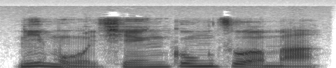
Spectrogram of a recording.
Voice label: Mandarin Conversation

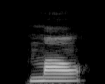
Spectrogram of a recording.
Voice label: "mao1", chinois; Cours-de-Chinois

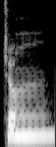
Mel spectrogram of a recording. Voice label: "zhong1", chinois; Cours de Chinois

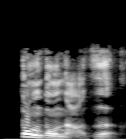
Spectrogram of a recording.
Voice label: "jian", Chinese

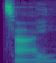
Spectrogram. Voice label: "zai2", chinois; Cours de Chinois

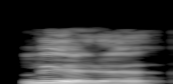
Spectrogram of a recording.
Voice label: "jian", Chinese

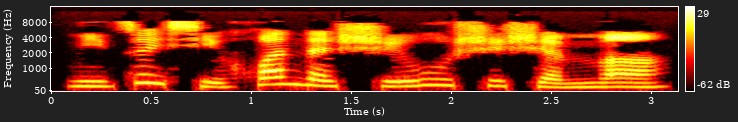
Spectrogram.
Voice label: Mandarin Conversation

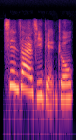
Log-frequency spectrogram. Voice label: Mandarin Conversation

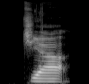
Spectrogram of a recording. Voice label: "jia1", Chinese

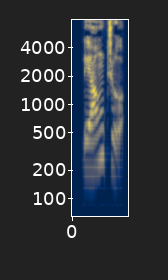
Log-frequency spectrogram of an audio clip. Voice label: "jin", Chinese

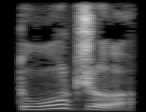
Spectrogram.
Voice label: "jin", Chinese

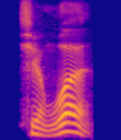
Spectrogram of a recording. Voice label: "qing3 wen4", Chinese

